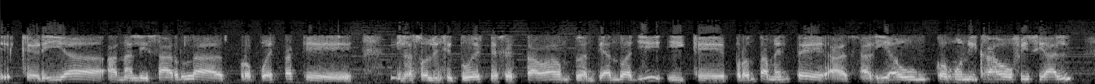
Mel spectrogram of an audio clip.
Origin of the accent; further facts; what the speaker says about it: Colombia; para ver cómo nosotros también podemos seguir sosteniéndonos como colombianos con vida.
